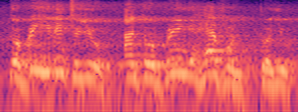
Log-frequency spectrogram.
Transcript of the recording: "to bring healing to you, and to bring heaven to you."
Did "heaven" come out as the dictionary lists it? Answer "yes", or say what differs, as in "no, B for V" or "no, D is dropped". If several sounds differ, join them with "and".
yes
